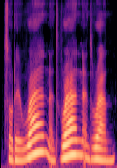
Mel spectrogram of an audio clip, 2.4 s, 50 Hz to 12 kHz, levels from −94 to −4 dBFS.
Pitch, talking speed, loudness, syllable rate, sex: 210 Hz, 180 wpm, -16 LUFS, 3.2 syllables/s, female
